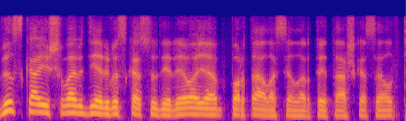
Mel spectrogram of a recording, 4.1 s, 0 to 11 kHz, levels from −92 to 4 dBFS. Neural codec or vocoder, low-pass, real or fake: codec, 16 kHz, 0.8 kbps, ZipCodec; 7.2 kHz; fake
